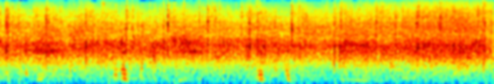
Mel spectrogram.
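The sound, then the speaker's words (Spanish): Steady audience applause fills the whole stretch, a dense crackle of many hands clapping at an even, fairly loud level with some faint vocal murmurs mixed in. “Deja, deja que te aplaudan, analista, ¿eh?”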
